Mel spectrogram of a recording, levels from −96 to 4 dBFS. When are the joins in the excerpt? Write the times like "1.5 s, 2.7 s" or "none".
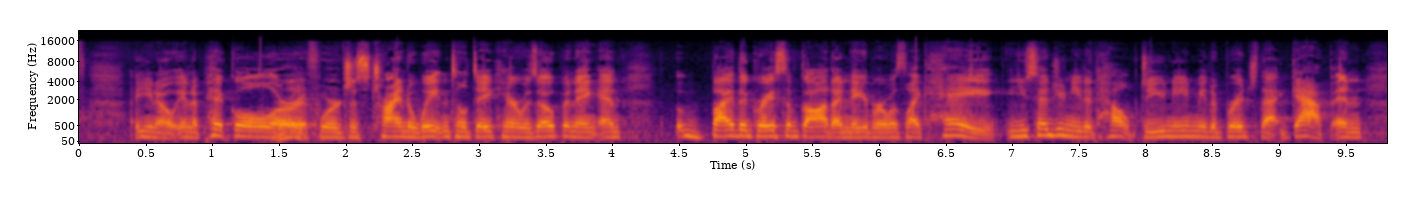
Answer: none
